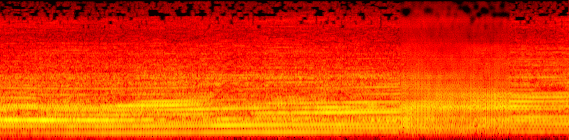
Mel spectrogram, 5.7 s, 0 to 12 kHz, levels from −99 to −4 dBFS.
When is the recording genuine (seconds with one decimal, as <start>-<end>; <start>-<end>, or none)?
0.0-4.0; 5.1-5.7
